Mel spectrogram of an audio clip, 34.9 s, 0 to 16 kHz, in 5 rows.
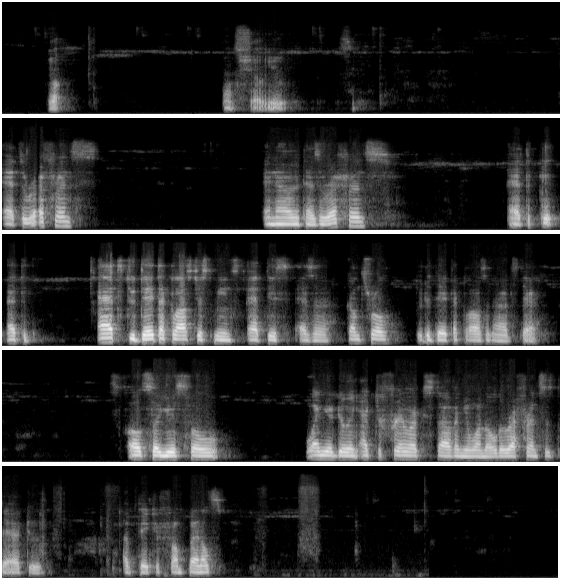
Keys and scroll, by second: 1.4 Delete.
